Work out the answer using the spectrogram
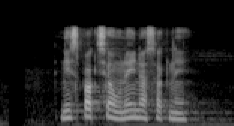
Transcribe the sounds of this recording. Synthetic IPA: nispʌk̚t͡sʰʌɦunʌjnʌsʌkne

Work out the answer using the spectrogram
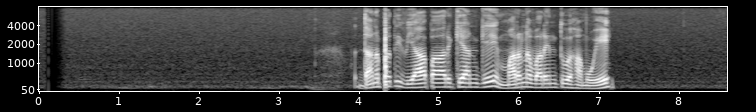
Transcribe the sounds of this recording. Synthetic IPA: d̪anəpət̪iʋijaːpaːɾikejanɡeːmaɾənəʋaɾent̪uʋəɦamueː

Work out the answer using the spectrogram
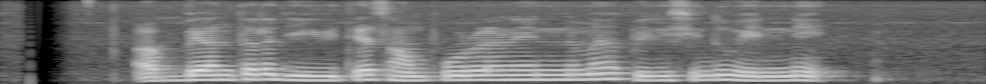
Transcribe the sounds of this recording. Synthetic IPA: abjant̪əɾəd͡ʒiːʋit̪ejəsampuːɾənenːəməpiɾisind̪uʋenːe

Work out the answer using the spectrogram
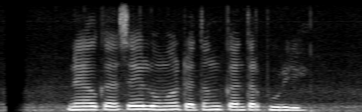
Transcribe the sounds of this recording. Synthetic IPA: nɛlkaseluŋɔɖ̥a̤t̪əŋkant̪ərb̥ṳɾi

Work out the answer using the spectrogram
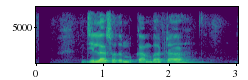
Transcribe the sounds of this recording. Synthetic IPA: d͡zilːasʌd̪ʌrmukːambaʈʌ

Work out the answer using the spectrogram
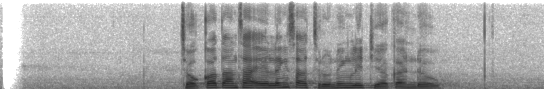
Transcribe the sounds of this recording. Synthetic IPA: d̥ʒ̥ɔ̤kɔt̪ansahelɪŋsad̥ʒ̥ɾo̤nɪŋlid̪̥i̤akaɳɖɔw

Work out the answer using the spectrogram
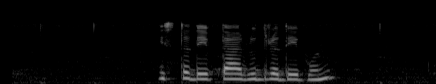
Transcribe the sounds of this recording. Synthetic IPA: ist̪ʌd̪ewt̪arud̪rʌd̪ebʱɦun

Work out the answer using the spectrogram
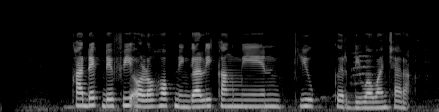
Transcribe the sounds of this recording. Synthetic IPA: kadɛk̚dɛfiɔlɔɦɔk̚niŋɡalikaŋminkjukːɨrdiwawaɲt͡ʃaɾa̰

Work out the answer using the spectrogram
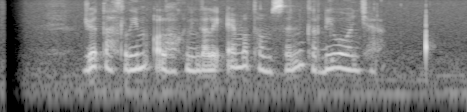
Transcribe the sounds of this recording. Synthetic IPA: d͡ʒɔt̪aslɪmɔ̰lɔɦɔk̚niŋɡalḭʔɛmat̪ʰɔmsɔnkɨrdiwawaɲt͡ʃaɾa

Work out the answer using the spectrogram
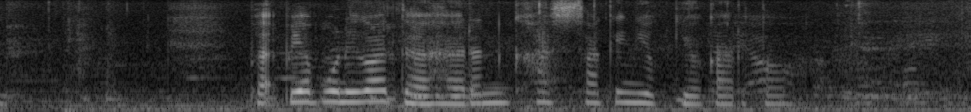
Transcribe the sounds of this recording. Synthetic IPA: b̥a̤ʔpijapunikɔd̪̥a̤ɦaɾənkʰasːakɪŋjʊk̚djɔkart̪ɔ

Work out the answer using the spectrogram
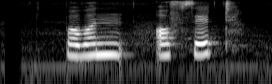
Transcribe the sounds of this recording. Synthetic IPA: pʌʋən | ɔfʰseʈ

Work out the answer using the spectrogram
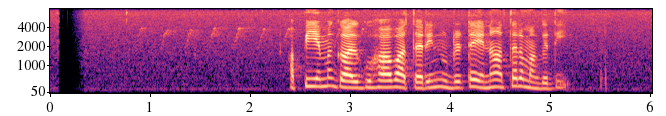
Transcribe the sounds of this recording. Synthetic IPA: ɐpieməɡalɡuɦaːʋɐat̪ɐɾinːuɖɐʈəenaːt̪əɾəmaɡəd̪ḭː

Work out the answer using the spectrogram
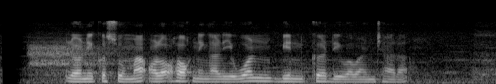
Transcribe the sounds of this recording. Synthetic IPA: lɔnikəsumaʔɔlɔʔɦɔk̚niŋaliwɔnbinkɨrdiwawaɲt͡ʃaɾa

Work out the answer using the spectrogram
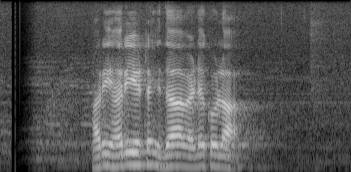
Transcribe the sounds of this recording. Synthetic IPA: hɐɾiɦɐɾijeʈəid̪aːʋæɖekola̰ː

